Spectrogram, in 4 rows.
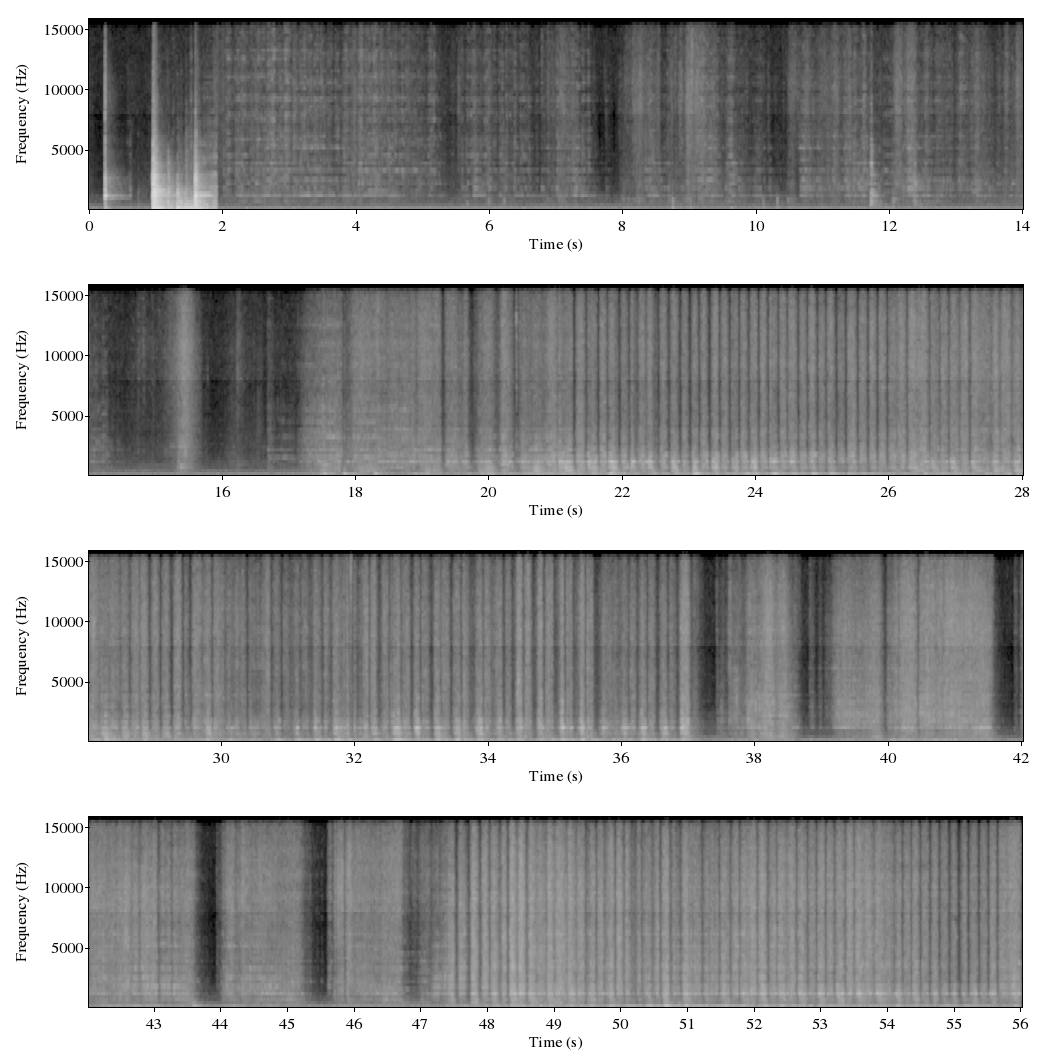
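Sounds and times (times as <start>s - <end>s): salt scraping in skillet: 15.2s - 15.8s, 17.2s - 56.0s.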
